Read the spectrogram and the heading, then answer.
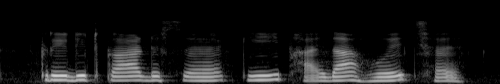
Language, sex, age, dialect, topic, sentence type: Maithili, female, 18-24, Eastern / Thethi, banking, question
